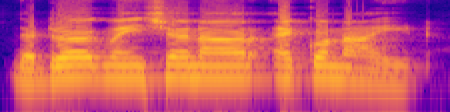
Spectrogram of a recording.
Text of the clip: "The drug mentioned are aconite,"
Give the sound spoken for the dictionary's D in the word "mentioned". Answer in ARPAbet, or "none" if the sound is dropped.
none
